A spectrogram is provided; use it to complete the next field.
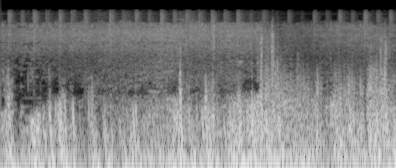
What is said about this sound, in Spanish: El primero, el del fuego, el viento y el miedo que provoca.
